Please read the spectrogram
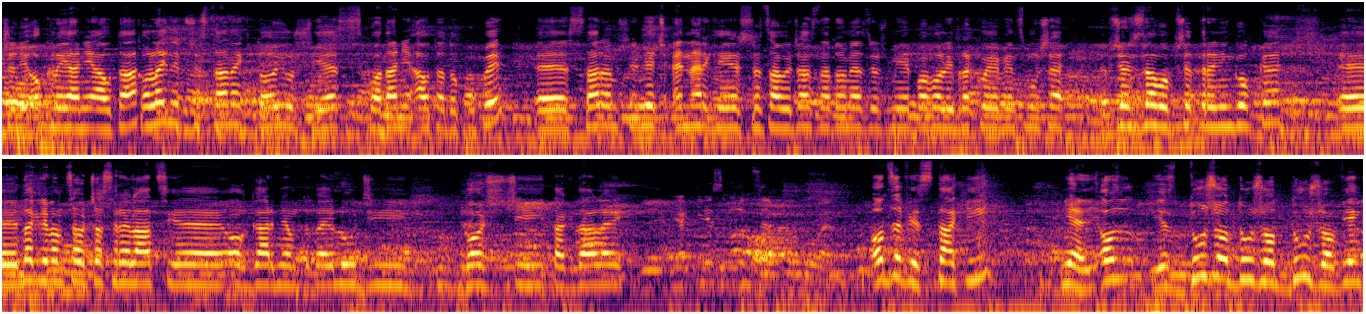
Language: Polish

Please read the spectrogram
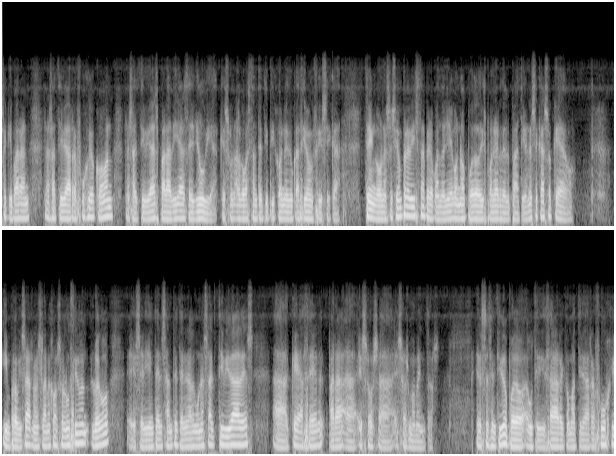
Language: Spanish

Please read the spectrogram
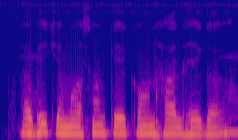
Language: Chhattisgarhi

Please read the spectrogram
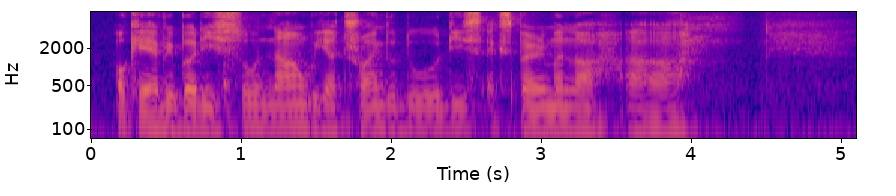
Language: English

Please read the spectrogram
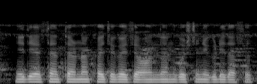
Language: Marathi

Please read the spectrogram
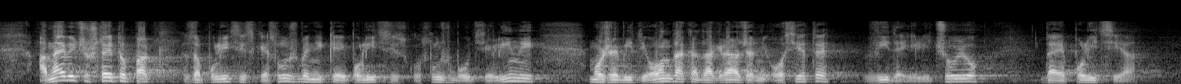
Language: Croatian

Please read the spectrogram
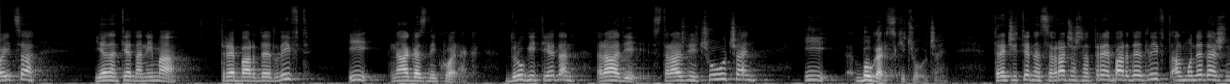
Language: Croatian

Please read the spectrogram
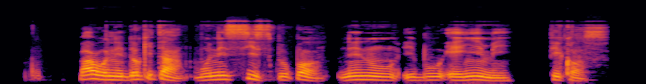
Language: Yoruba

